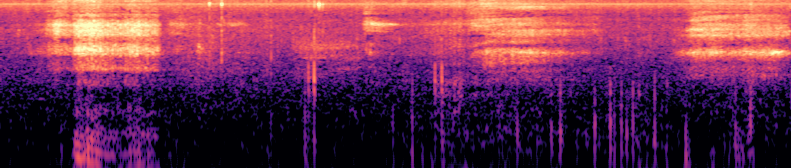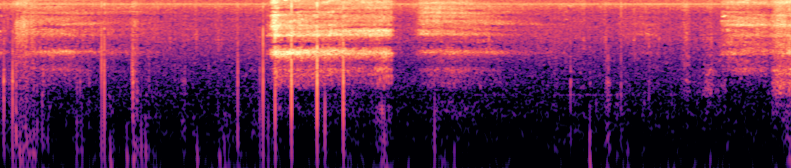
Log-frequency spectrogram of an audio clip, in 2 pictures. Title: Labrador snoring (My Sweet Dog )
